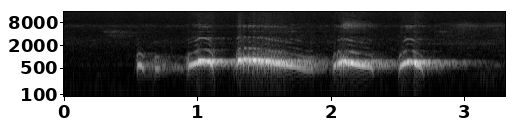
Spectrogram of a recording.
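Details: A single spotted dove phrase in the 'kuk 2' gacor style, a lure to set doves calling: a soft opening note, a quick coo, a long sliding coo, then two short rounded coos fading away. Background is quiet.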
